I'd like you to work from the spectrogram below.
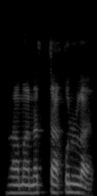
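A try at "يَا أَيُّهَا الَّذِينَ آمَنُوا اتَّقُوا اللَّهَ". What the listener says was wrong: نہیں نا نہیں ہے نا جی، پیش ہے اوپر، نون کے اوپر پیش ہے.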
